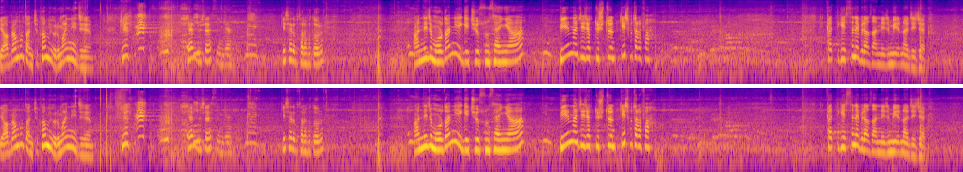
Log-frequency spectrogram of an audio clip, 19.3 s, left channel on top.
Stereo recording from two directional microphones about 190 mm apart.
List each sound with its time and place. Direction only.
0.0 s speech: centre (ahead or behind)
0.9 s speech: 35° right (ahead or behind)
1.4 s a woman's voice: 15° right (ahead or behind)
2.0 s a sound: 25° right (ahead or behind)
3.6 s a woman's voice: 5° right (ahead or behind)
5.6 s a woman's voice: 20° right (ahead or behind)
8.2 s a woman's voice: 15° right (ahead or behind)
12.6 s a woman's voice: 30° right (ahead or behind)
16.5 s a woman's voice: 15° right (ahead or behind)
